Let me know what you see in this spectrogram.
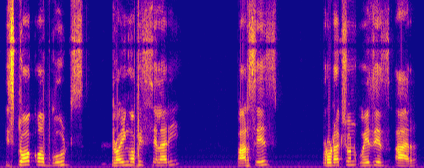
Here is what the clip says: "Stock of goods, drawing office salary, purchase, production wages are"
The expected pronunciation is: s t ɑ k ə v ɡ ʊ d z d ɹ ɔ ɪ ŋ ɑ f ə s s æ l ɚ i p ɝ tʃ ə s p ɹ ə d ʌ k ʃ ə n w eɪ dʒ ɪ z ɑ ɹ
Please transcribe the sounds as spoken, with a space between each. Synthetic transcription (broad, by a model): s t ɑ k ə p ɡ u d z d ɹ ɔ ɪ ŋ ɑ p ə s s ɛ l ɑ i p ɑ s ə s p ɹ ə d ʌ k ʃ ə n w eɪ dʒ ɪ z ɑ ɹ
